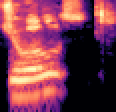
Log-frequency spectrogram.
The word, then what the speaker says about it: Jules: me finish my response is your name pronounced Jules yes okay let me finish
